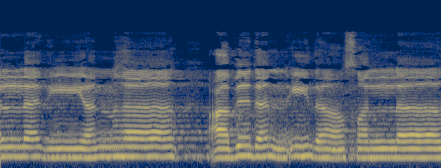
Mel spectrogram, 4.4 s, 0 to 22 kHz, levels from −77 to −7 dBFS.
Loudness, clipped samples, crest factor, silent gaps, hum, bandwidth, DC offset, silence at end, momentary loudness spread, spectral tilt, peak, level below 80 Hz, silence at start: -22 LUFS; under 0.1%; 14 dB; none; none; 11.5 kHz; under 0.1%; 0 s; 4 LU; -4 dB/octave; -8 dBFS; -70 dBFS; 0 s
